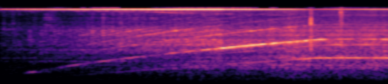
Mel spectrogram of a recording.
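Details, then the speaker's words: Electric go-kart, unloaded motor on newly programmed controller: whine climbs and holds pitch instead of dying away after throttle release; motor keeps spinning, owner suspects a controller setting, more programming needed. "yeah if you all can see it's not stopping so there's uh there's something in there that like has an inch so i guess it's that so definitely some more programming needed to be done"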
